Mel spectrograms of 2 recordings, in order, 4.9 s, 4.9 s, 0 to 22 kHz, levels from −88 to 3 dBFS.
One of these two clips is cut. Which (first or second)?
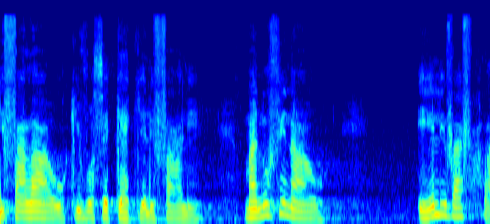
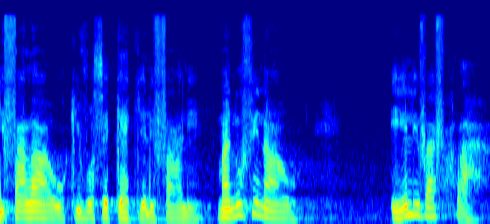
second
